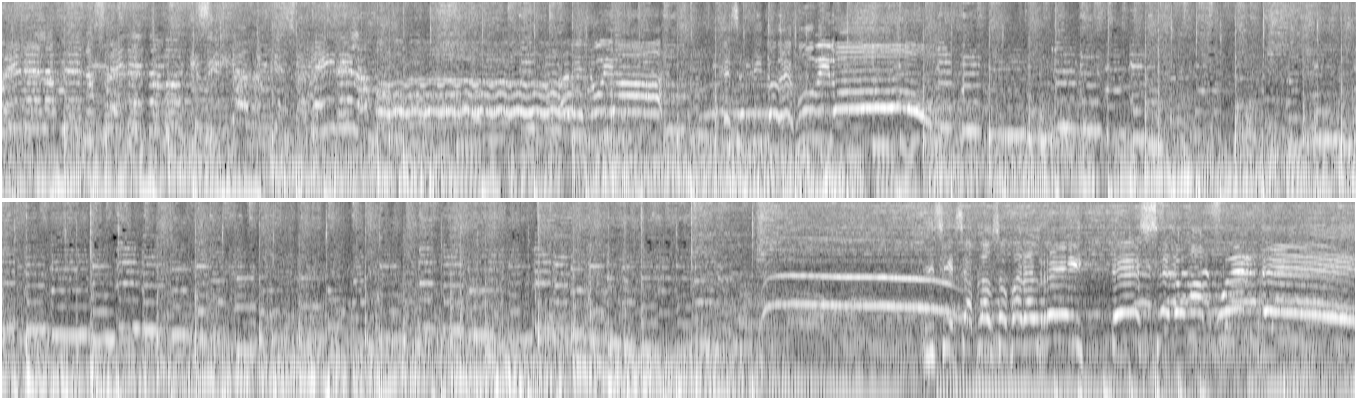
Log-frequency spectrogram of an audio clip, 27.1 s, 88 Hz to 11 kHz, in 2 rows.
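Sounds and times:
drums: 0:00.0 - 0:27.0
electric guitar melody: 0:00.0 - 0:27.0.

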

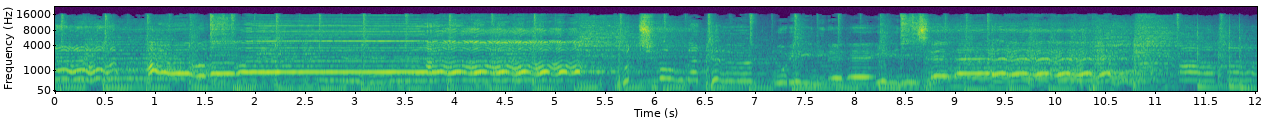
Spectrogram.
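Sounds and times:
band playing: 0:00.0 - 0:12.0
steady drum beat: 0:00.0 - 0:12.0
woman singing: 0:00.0 - 0:12.0.

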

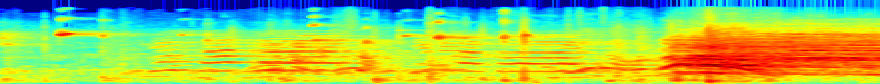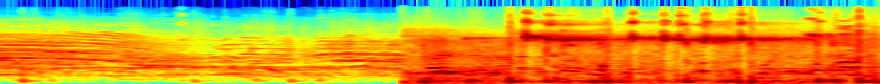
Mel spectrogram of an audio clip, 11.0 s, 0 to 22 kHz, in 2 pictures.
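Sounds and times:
voices in hall: 0:00.8 - 0:11.0.

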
